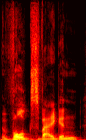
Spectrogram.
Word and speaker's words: Volkswagen: vs VES yeah in in German Volkswagen is Volkswagen you see how more how much more sharper the fou the V is um the V sound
